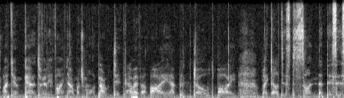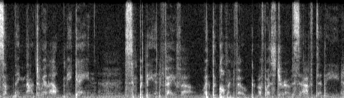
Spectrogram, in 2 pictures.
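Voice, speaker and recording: A performer voicing a haughty, disdainful fantasy queen in a breathy ASMR whisper, with pompous, deadpan, regal diction, as a comic parody. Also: very high voice, exaggerated voice, poor audio. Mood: haughty, dismissive.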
